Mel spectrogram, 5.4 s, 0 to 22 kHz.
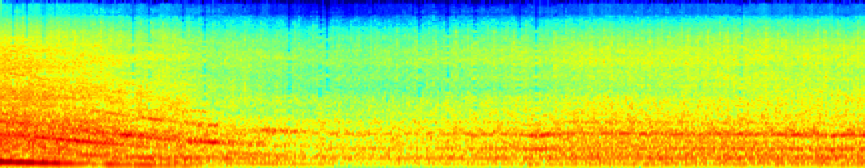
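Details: MK2 Volkswagen Scirocco that failed MOT emissions and is smoky on start-up, with leaking valve stem seals suspected on cylinders 1 and 3. Hot and cold compression looks fine, so the bottom end is not suspected. It revs and drops back smoothly with even firing.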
